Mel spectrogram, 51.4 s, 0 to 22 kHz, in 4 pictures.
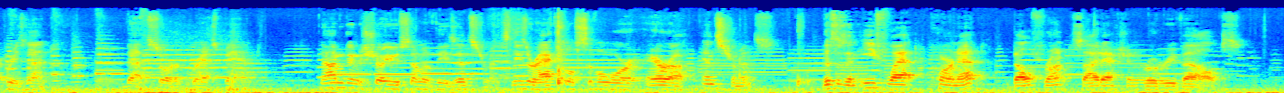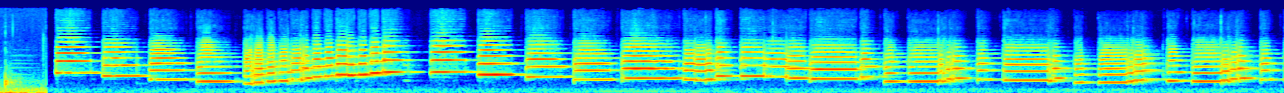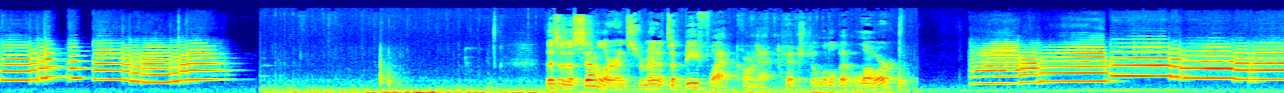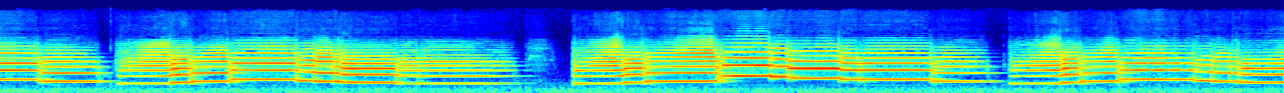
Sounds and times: Speech: 0.0 - 0.5, 1.3 - 2.6, 3.2 - 12.5, 31.2 - 34.8
Trumpet: 0.0 - 28.4, 35.3 - 51.3
Jazz: 0.0 - 51.3.

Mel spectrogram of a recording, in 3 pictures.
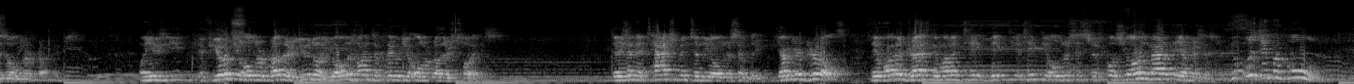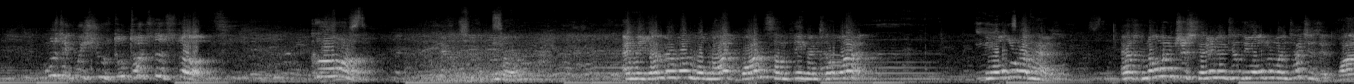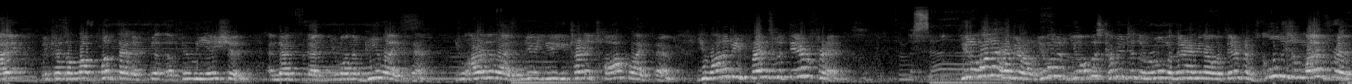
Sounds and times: Speech: 0.0 - 5.0, 6.1 - 40.6
Music: 0.0 - 40.6
Laughter: 15.8 - 16.7, 17.4 - 19.9.

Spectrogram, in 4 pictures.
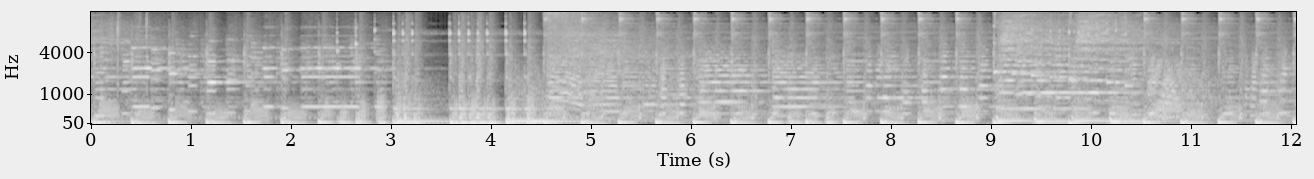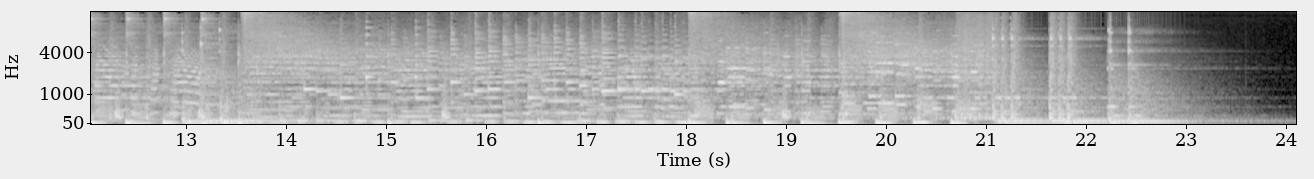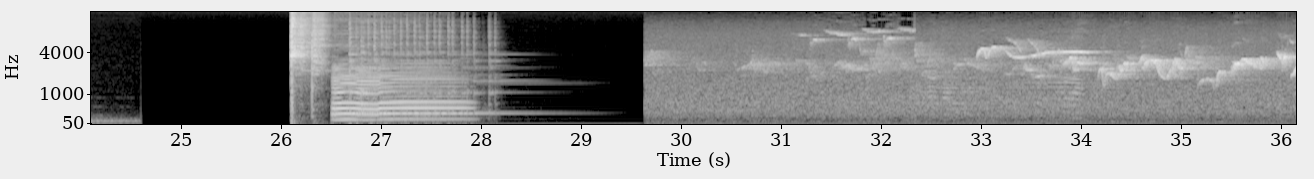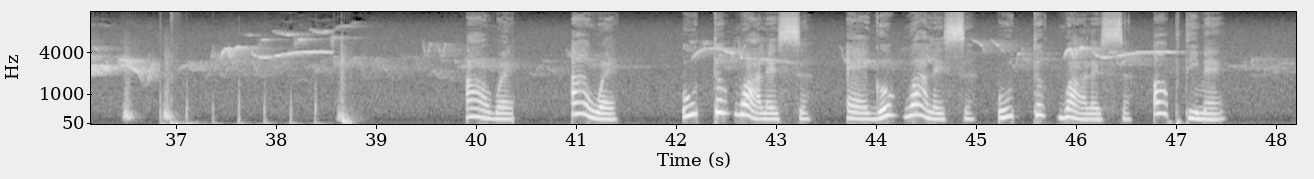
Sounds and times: Music: 0.0 - 23.8.

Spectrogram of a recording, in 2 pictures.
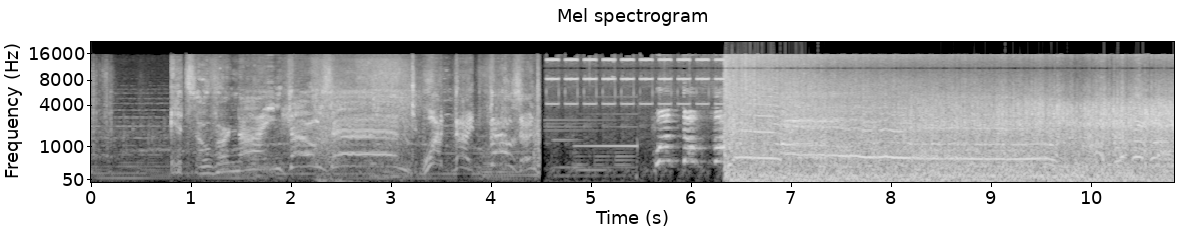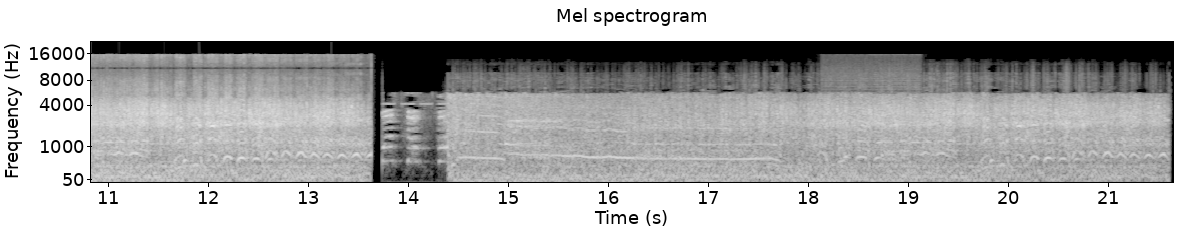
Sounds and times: Whoop: 6.4 - 9.7, 14.4 - 17.7.

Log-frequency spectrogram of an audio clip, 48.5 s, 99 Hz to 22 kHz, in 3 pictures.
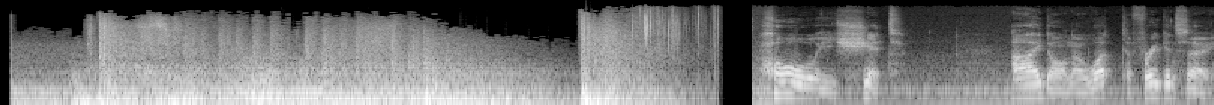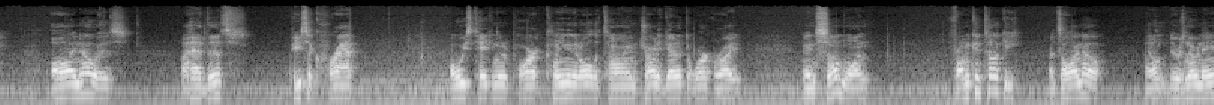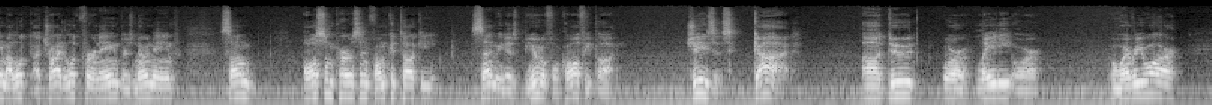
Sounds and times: Music: 2.3 - 6.5
Crack: 7.7 - 9.6.

